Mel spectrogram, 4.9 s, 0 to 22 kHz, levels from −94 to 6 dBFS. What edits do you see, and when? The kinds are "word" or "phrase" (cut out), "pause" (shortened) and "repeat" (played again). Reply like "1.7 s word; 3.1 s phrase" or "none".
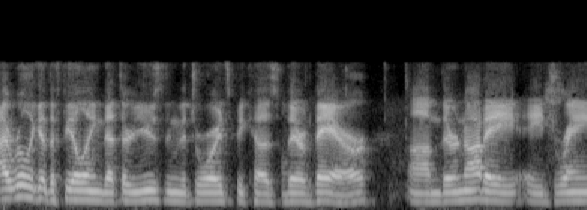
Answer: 2.4 s word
